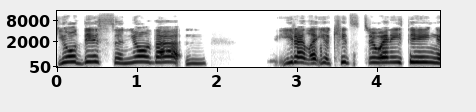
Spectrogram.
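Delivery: a light parody of the father's rant; mimicked rant. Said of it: "he just went on a rant".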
